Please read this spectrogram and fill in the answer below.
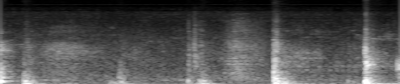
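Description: A few scattered light knocks and thuds of a wooden board shelf hung on ropes being touched and moved by hand. The two loudest knocks fall in the second half.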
